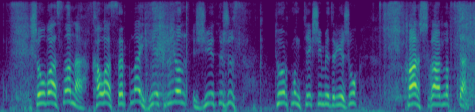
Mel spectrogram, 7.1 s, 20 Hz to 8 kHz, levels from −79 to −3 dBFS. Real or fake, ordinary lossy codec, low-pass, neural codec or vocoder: fake; none; none; codec, 16 kHz, 2 kbps, X-Codec, WavLM features, trained on Multilingual LibriSpeech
